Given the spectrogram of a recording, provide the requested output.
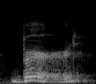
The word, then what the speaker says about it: bird: tell you this one bird rhymes with word here's that for a fun fact bird if you missed last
